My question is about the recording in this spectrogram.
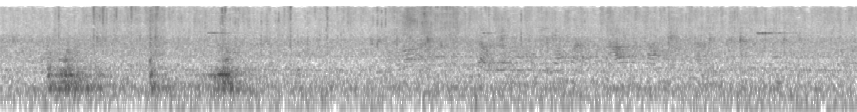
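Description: Flow wrap packing machine running with a steady noisy hiss as it wraps vegetable bundles in plastic film.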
